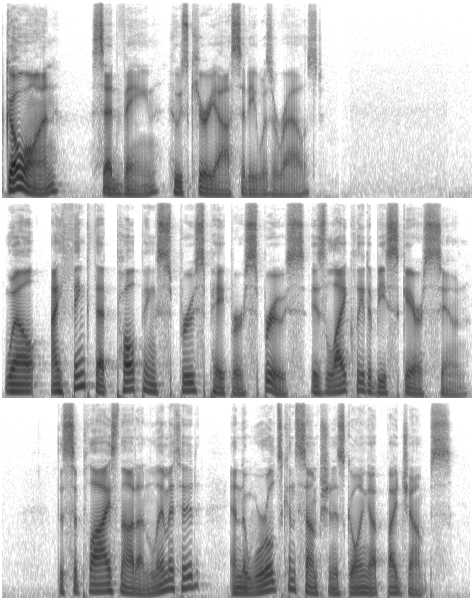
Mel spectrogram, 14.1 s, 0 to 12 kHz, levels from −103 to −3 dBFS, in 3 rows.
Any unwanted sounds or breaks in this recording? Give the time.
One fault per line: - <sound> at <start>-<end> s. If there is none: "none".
none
